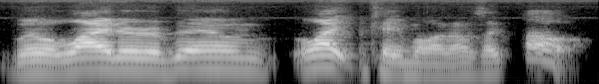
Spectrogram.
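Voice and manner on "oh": sudden high oh of understanding; dawning realization. Retold or imitated. Wrestler realizing JBL's plan, high surprised oh. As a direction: let the penny drop with a high oh.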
